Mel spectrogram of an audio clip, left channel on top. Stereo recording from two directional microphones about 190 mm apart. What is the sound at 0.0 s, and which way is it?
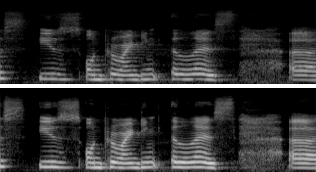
Speech, 45° right (ahead or behind).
